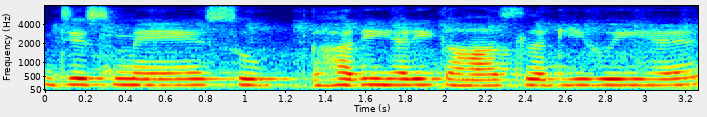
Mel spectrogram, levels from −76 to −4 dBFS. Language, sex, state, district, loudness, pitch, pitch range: Hindi, female, Chhattisgarh, Bastar, -15 LUFS, 215 Hz, 210-215 Hz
